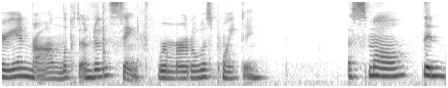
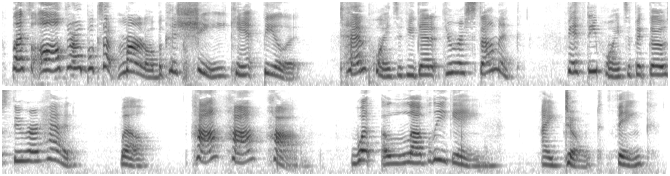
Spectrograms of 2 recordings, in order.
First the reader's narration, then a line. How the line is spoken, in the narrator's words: Myrtle shrieked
